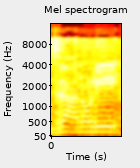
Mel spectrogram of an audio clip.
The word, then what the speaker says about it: Zanoli: li abbiamo rettificato insomma la pronuncia esatta sarebbe zanoli potrebbe azzano li potrebbe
